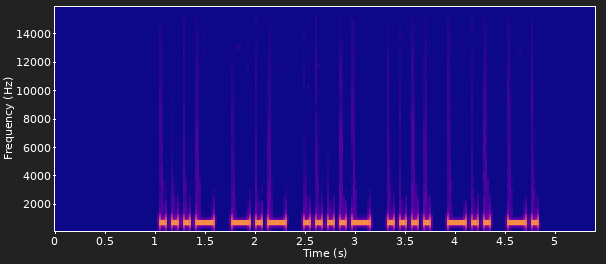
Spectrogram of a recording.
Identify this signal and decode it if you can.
Morse code, heard as a keyed tone, about 20 wpm, 700 Hz. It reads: VK4HDN
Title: DXCC-100 Call Signs - 6 Characters - Repeated 3x - 20wpm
